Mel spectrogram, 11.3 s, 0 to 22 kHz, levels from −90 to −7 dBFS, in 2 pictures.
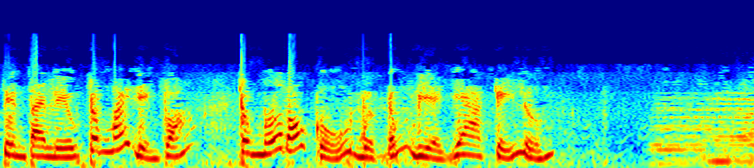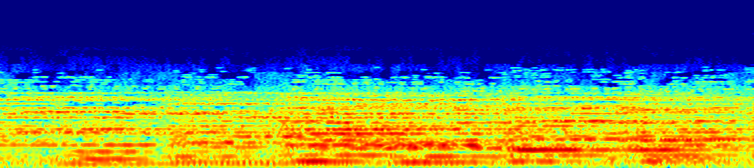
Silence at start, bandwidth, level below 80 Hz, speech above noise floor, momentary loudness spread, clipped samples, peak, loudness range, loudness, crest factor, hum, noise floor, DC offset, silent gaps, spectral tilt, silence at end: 0 s; 7.8 kHz; -36 dBFS; 29 dB; 10 LU; under 0.1%; 0 dBFS; 7 LU; -15 LUFS; 16 dB; none; -41 dBFS; under 0.1%; none; -8 dB/octave; 0 s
